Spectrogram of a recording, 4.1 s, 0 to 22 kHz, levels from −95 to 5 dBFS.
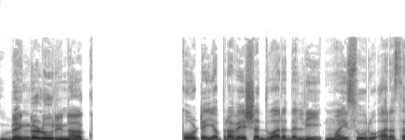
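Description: Speech that halts in a playback stall from 0.92 s to 1.83 s: about 0.91 s of silence, after which the sound resumes. The likely cause is the player running short of data or its thread being blocked. From 1.83 s to the end comes catch-up at higher speed: the backlog plays 1.15 times faster, raising the pitch by about two semitones. Because tempo and pitch climb together right after the gap, this reads as resampled catch-up rather than a standalone pitch shift.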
